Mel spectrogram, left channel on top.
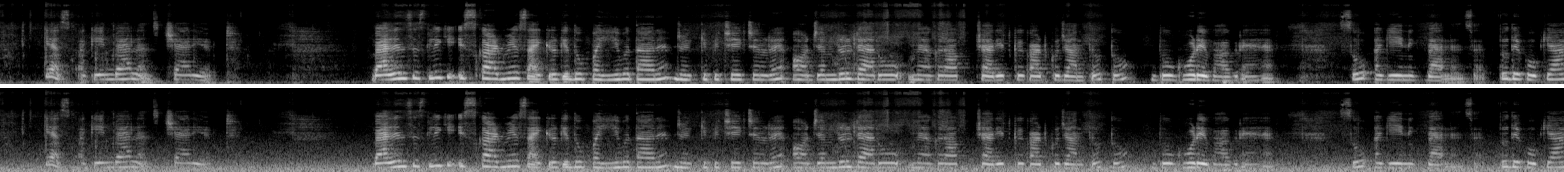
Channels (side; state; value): right; noise; rumble, 5 dB below the sound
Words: yes again balance, chariot. Balance इसलिए कि इस कार्ड में साइकिल के 2 पहिए बता रहे हैं जो एक के पीछे एक चल रहे हैं, और जनरल टैरो में अगर आप चैरियट के कार्ड को जानते हो तो 2 घोड़े भाग रहे हैं। सो अगेन एक बैलेंस है। तो देखो क्या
